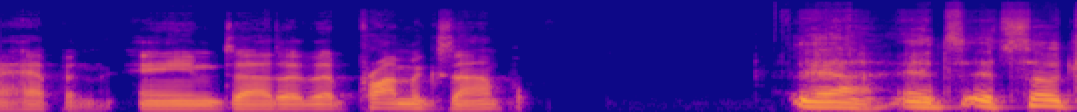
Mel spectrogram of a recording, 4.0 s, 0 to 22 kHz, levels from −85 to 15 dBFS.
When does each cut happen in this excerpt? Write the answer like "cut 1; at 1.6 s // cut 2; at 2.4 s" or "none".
cut 1; at 1.0 s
